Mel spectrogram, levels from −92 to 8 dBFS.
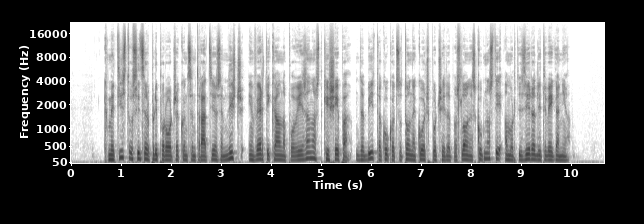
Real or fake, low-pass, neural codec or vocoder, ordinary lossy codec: real; none; none; none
